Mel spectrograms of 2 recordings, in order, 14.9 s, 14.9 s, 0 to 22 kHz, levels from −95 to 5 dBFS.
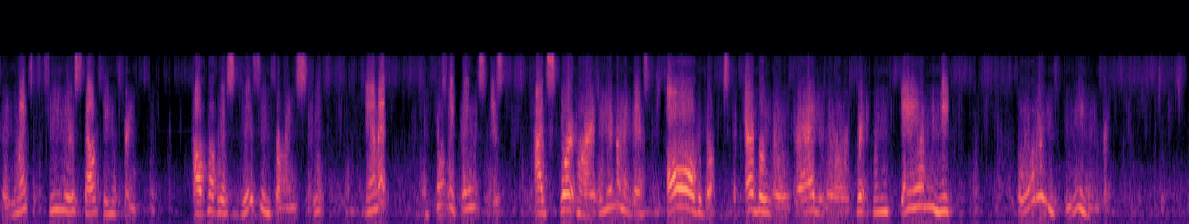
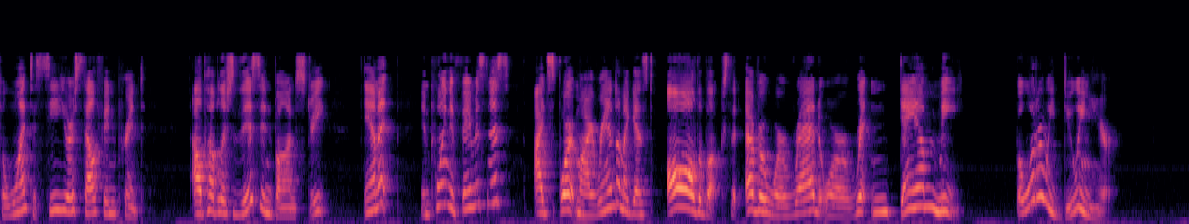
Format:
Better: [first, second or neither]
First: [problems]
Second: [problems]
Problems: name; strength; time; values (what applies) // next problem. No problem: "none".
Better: second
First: noise reduction (neural separator model SepFormer DNS4)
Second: none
